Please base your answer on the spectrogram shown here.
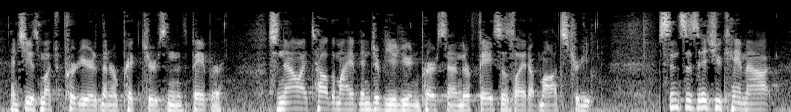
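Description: A man giving an informal talk, reading letters aloud in a relaxed way with frequent pauses and ums. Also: medium pitch, slight background noise, rough recording. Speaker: presenter.

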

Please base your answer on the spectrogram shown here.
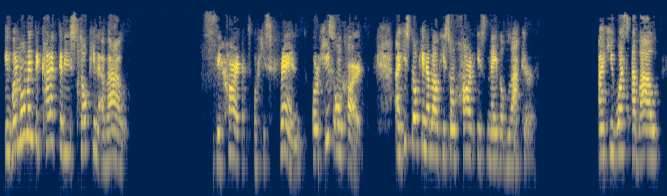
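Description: A woman's voice: a little high, muffled recording. A woman from Mexico with a Mexican Spanish accent, a professor and author answering interview questions hesitantly, with many fillers and restarts.

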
